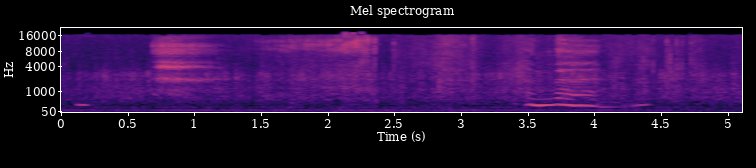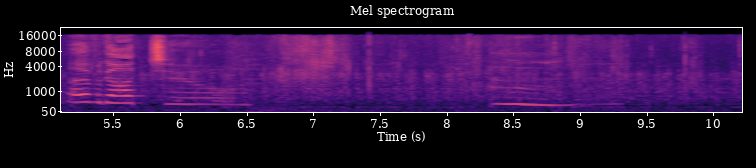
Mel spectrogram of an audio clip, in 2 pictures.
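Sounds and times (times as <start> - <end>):
low steady hum: 0.0 - 10.2
speech: 0.1 - 0.8, 3.5 - 4.2, 5.2 - 6.7, 8.3 - 9.0
faint rustling: 0.7 - 10.2
zipper being slid down on a dress: 1.5 - 3.6, 6.7 - 9.9.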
